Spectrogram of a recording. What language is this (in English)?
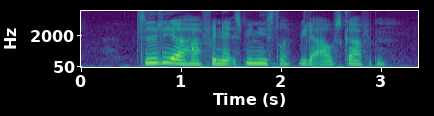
Danish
